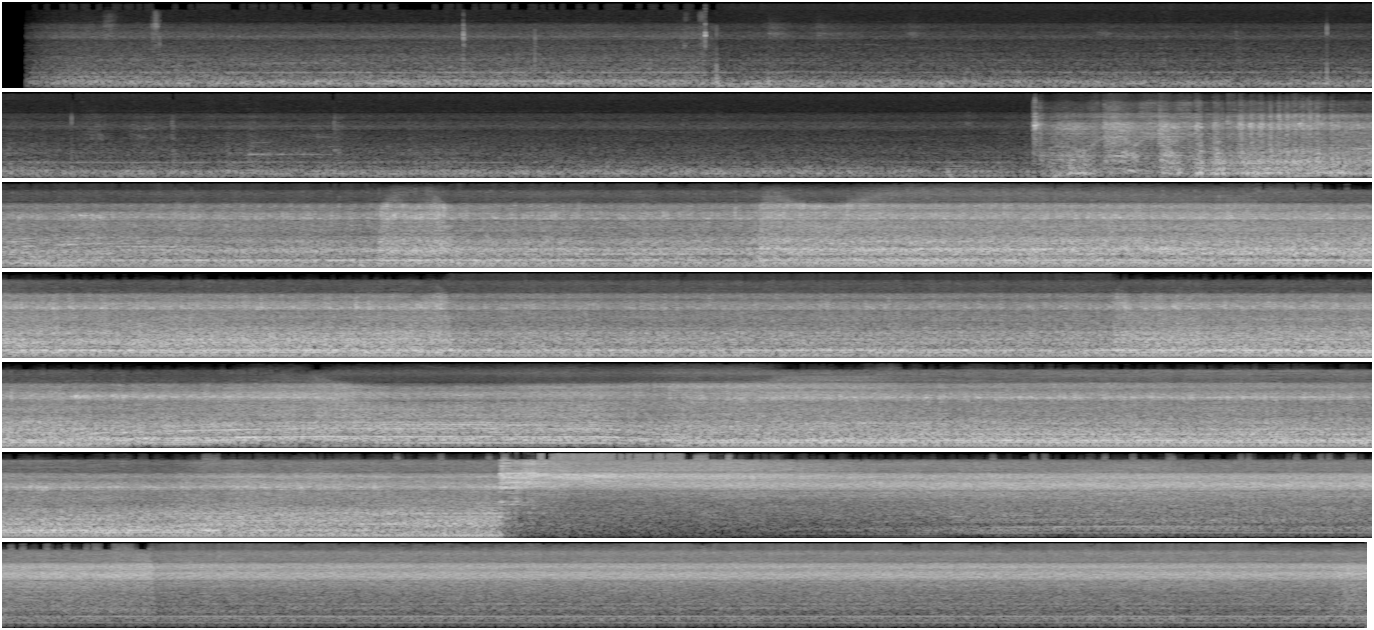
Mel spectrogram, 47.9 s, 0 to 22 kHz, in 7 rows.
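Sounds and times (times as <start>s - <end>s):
air compressor diesel engine running: 8.7s - 47.9s
hiss: 12.0s - 21.9s, 22.6s - 26.2s, 28.6s - 47.9s
rising whine: 12.0s - 47.9s.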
